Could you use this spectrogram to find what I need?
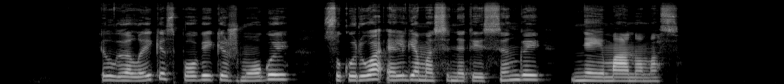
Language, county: Lithuanian, Kaunas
